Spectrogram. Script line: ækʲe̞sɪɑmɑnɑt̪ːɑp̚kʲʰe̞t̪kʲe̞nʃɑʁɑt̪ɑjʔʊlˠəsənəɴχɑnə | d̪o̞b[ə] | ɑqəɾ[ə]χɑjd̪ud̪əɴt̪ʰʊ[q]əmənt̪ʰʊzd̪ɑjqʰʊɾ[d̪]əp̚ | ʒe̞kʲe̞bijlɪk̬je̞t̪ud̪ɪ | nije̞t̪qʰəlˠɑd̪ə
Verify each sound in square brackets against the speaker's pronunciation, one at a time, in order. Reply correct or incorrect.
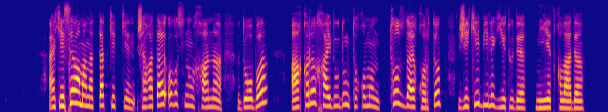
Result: correct, correct, correct, incorrect

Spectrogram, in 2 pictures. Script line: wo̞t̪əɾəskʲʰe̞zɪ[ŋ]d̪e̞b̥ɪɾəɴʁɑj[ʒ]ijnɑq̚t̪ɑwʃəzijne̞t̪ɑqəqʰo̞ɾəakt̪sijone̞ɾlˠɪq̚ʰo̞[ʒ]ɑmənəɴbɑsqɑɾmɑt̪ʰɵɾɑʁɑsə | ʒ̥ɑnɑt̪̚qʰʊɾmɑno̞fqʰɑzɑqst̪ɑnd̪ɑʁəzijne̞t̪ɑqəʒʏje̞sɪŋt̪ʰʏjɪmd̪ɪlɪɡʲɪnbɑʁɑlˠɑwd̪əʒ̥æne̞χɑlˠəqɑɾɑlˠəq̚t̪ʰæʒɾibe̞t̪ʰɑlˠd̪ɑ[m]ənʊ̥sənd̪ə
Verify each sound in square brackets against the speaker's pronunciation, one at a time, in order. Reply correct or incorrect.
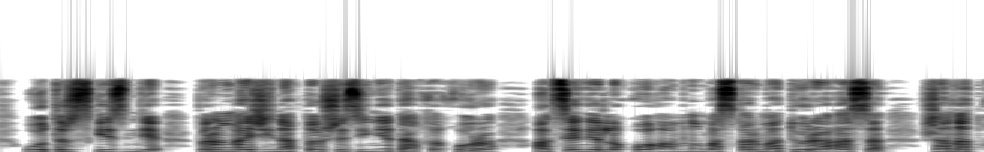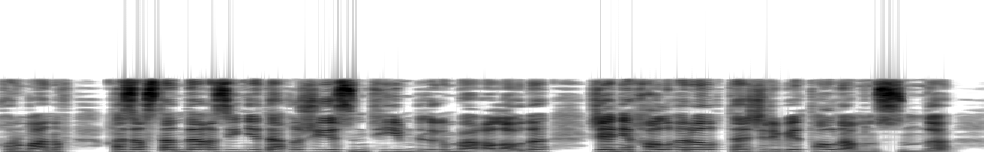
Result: incorrect, correct, incorrect, correct

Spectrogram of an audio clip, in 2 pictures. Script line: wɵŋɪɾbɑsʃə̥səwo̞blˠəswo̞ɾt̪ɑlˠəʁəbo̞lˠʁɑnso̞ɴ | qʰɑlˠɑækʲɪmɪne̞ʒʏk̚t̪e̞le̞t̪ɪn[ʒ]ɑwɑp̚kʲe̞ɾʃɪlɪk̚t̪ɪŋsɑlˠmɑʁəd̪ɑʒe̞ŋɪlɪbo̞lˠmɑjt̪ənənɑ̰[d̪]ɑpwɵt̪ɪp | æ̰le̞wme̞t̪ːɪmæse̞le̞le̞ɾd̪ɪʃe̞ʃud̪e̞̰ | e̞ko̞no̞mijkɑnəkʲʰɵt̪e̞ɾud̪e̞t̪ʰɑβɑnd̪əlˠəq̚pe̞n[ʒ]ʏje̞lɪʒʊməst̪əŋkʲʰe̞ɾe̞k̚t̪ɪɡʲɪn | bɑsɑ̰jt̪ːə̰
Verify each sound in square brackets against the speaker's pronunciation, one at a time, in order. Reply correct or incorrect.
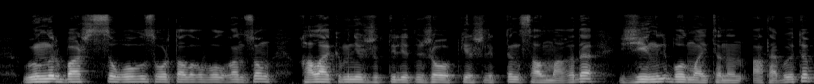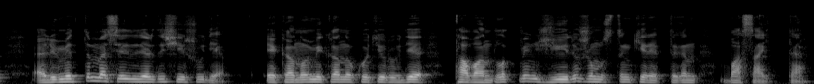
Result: correct, incorrect, correct

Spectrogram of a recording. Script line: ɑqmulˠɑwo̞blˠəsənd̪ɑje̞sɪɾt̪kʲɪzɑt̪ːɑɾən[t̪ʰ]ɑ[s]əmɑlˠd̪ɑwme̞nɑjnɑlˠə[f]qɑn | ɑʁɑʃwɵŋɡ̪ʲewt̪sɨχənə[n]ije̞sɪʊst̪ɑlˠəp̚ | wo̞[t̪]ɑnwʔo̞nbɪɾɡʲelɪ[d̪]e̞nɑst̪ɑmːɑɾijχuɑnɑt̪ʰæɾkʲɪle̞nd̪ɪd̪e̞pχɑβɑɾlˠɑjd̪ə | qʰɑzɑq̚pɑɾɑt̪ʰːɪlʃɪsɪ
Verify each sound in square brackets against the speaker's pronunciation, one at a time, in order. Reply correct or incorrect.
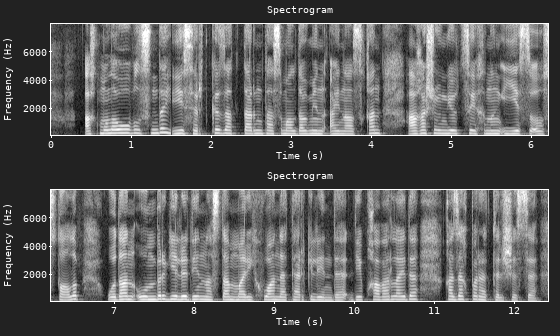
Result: correct, correct, incorrect, incorrect, incorrect, correct

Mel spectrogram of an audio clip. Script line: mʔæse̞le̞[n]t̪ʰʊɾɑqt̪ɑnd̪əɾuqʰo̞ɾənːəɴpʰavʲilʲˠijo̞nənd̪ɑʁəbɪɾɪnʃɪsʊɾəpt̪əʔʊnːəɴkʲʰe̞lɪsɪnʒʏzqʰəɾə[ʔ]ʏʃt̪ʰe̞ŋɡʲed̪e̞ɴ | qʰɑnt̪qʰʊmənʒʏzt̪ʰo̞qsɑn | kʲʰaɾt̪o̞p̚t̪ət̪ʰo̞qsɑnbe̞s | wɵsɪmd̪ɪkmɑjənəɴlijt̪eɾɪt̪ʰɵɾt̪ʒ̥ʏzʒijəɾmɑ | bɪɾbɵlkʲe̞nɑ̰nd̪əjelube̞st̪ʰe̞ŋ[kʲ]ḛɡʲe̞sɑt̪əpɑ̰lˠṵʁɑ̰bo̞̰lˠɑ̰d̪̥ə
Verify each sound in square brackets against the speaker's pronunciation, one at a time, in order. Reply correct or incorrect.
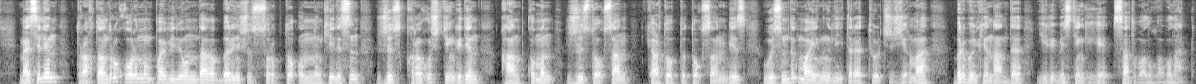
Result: correct, incorrect, incorrect

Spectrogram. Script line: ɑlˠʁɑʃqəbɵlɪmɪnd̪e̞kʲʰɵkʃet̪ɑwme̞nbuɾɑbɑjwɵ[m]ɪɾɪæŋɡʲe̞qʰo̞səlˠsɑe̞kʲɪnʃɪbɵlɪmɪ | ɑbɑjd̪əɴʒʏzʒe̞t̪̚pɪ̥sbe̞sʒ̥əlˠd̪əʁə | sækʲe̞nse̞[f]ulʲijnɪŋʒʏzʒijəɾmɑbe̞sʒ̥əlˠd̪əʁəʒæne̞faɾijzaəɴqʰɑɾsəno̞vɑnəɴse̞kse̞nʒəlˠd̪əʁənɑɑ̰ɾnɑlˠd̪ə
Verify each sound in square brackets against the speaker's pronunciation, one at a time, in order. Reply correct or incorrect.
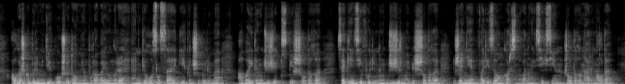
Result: incorrect, correct

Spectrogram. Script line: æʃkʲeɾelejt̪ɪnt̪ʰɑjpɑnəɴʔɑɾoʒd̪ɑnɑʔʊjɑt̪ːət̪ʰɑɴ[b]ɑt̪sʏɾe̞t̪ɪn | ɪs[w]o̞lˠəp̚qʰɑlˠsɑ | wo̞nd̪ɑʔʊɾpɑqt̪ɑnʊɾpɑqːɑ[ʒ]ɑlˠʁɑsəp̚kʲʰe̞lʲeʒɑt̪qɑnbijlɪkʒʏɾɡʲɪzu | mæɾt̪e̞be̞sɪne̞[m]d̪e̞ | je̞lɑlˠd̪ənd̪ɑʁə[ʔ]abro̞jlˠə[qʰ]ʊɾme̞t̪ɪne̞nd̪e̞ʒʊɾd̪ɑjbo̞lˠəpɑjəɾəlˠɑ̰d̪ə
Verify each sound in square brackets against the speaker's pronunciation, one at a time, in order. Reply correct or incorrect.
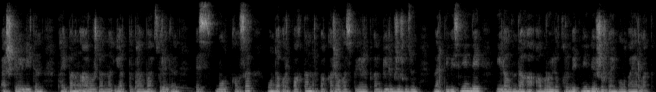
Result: correct, incorrect, correct, incorrect, correct, correct

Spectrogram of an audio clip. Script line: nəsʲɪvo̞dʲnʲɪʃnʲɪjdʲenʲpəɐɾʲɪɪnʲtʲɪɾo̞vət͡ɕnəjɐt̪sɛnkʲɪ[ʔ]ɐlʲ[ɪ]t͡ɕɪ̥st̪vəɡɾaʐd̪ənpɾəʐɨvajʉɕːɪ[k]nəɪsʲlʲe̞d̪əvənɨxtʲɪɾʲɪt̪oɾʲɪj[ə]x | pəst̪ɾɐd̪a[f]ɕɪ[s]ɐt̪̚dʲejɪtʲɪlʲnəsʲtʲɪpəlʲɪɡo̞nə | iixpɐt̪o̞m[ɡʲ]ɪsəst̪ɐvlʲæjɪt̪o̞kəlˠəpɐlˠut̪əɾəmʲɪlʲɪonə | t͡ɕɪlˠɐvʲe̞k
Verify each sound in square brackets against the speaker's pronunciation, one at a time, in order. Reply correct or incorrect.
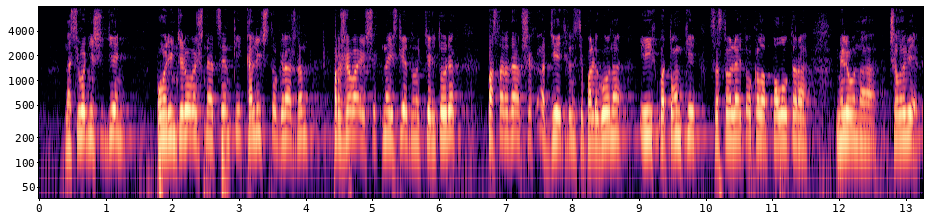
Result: incorrect, incorrect, incorrect, correct, correct, incorrect, incorrect

